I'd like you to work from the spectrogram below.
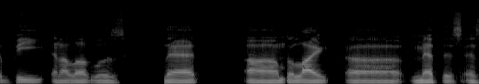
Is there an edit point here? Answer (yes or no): yes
